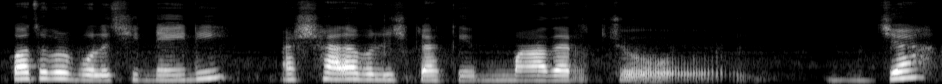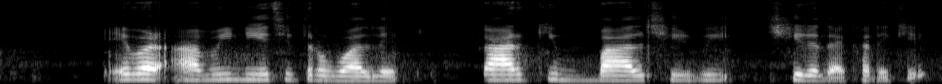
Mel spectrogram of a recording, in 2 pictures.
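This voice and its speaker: A woman's voice: mid-range voice, big pitch swings, unhurried, vocal fry, long pauses, slight background noise, rough recording. A woman reading the lines of a defiant young man who swears back at his accuser in a club brawl. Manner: defiant, crude, provoking.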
